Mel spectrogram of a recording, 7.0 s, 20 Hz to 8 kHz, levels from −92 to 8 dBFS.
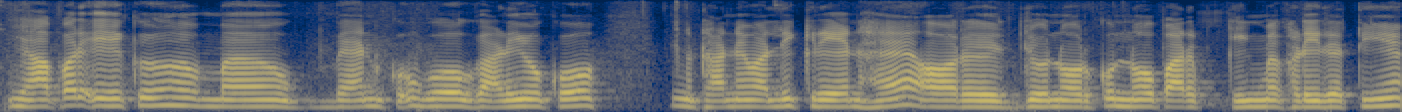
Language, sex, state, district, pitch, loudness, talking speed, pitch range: Hindi, female, Haryana, Charkhi Dadri, 175 Hz, -16 LUFS, 205 wpm, 170-185 Hz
